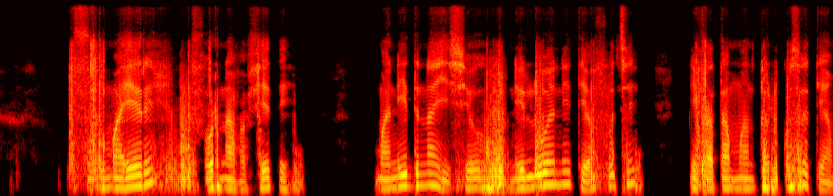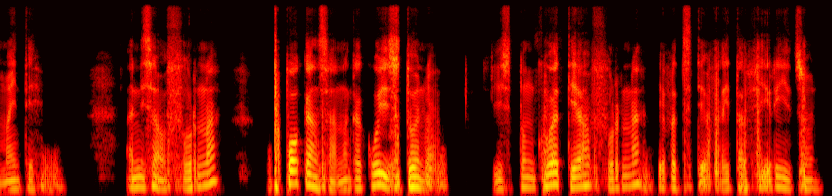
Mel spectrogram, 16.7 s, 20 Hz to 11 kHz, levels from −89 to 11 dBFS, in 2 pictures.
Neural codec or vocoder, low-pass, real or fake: vocoder, 22.05 kHz, 80 mel bands, WaveNeXt; 9.9 kHz; fake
